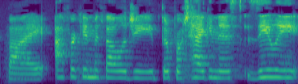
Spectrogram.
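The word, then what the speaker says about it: Zélie: The protagonist, Zelie, I think it's pronounced Zelie, not Zelly, I forget, but she's great,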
